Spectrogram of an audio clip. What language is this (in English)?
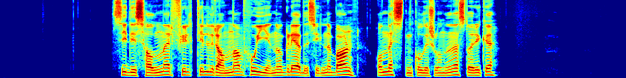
Norwegian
